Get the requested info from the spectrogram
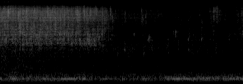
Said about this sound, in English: So what I'm going to do here is make a freezer of sorts, or a cooler at least, out of my kitchen sink. I'm filling up my kitchen sink now with cold water.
